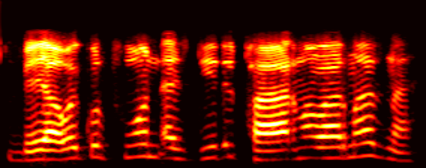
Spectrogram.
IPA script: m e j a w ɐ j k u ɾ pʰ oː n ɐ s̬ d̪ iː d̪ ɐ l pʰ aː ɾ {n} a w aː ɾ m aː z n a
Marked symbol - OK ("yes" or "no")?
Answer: no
